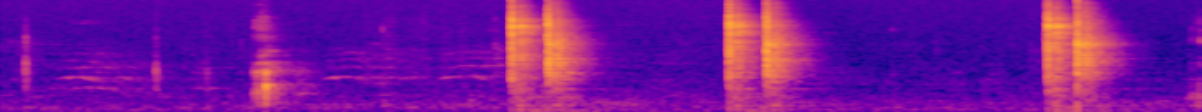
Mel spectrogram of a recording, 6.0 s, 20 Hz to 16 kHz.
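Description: The head-shift mechanism of a Sanyo music centre's 8-track player clacking as the program is changed and the tape head steps up and down. There is a fainter click just over a second in, then three sharp double clacks about a second or so apart.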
